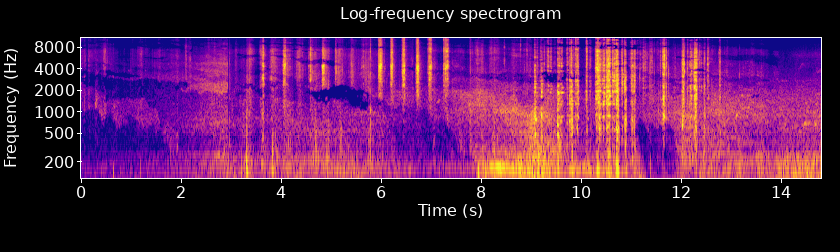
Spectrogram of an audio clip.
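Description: Mulch and soil being scraped and worked with a garden tool: a run of quick, sharp scrapes and crunches, with a heavier low rumble about eight seconds in as more mulch is moved.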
